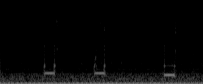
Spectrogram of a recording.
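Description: Yaesu FTM-100DR radio giving three short key-press beeps about half a second apart as the frequency 144.390 is keyed in digit by digit; the last beep is a little lower.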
